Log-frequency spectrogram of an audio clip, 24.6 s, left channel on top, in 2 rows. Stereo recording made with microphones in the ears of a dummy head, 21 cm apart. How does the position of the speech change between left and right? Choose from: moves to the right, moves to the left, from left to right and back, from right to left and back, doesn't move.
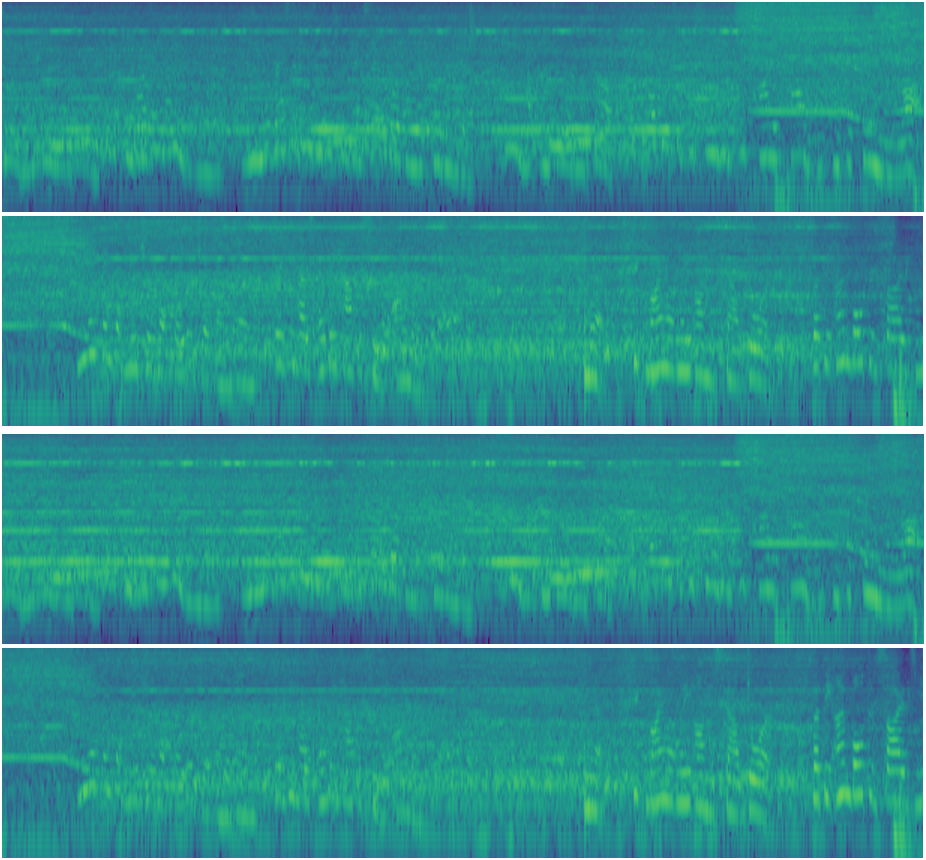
moves to the right.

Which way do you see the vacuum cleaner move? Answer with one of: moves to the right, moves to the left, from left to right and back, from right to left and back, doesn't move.
moves to the left.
